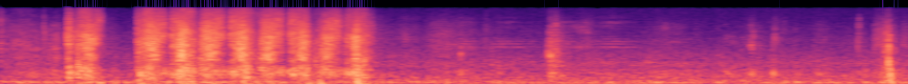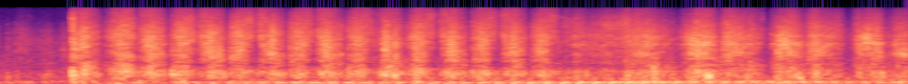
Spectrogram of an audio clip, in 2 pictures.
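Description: A hollow, empty leather shoe with a rubber lug sole, held at the lap, is brushed with a light wooden-backed bristle brush. Quick, scratchy back-and-forth bristle strokes come in a bright, hissy burst, fall to a quiet pause, then resume in a steady run of fast rubbing strokes until the end.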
